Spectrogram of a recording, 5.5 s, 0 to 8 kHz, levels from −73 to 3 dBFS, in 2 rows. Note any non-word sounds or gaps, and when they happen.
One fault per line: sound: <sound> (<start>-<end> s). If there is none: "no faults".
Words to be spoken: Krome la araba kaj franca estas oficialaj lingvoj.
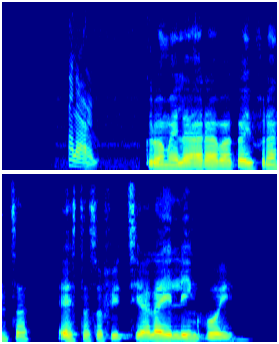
sound: chirp (0.7-1.0 s)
